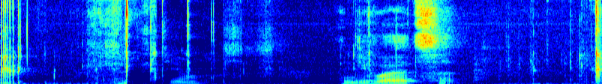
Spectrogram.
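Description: Sharp clicks of a recessed ceiling spotlight being handled, its lamp and retaining ring pushed into place: one click at the start, a louder one just before a second in, another near the end.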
